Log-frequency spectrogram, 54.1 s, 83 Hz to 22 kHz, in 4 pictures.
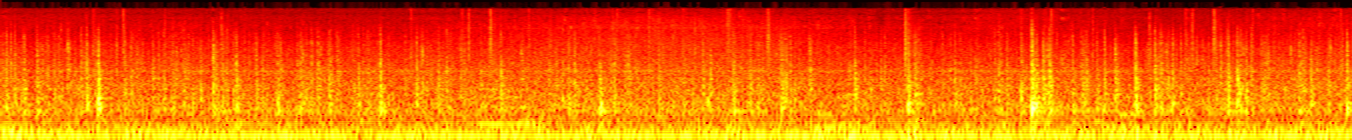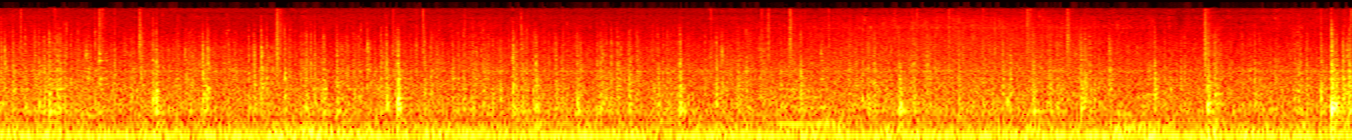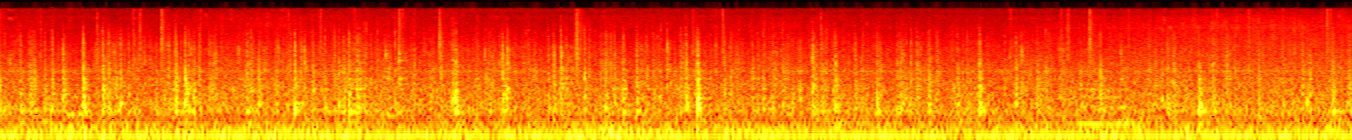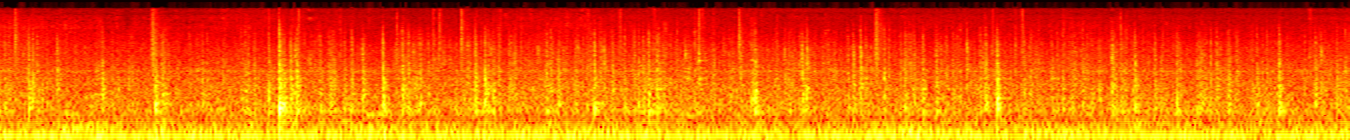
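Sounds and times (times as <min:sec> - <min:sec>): steady rain: 0:00.0 - 0:54.0
wood fire crackling: 0:00.0 - 0:54.0.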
